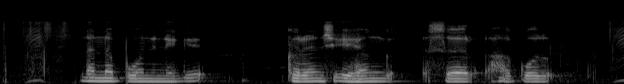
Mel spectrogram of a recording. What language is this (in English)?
Kannada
